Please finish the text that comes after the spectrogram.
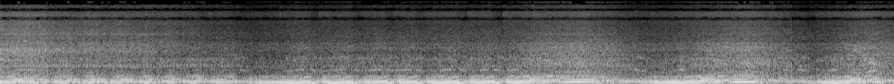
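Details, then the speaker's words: Car fitted with an Audi 20-valve engine, first start in three years: deep even note, revs swinging up and down cleanly without knocks or misses; healthy normal running. "it sounds healthy very interesting it sounds great"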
